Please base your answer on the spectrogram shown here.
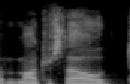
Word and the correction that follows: Monastrell: How do you say it? – Monastrell. – Monastrell. I knew I was saying that wrong.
